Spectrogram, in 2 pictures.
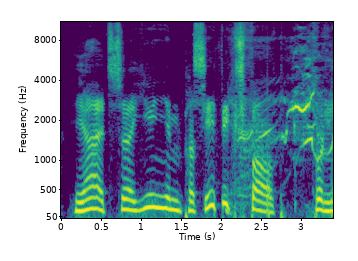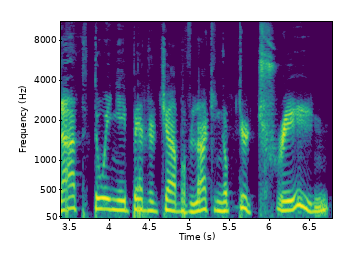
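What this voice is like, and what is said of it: Imitates another person's voice. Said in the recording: “That's a pretty good, what the hell is that accent, George Gascon impersonation? ... That was a pretty good George Gascon impersonation”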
